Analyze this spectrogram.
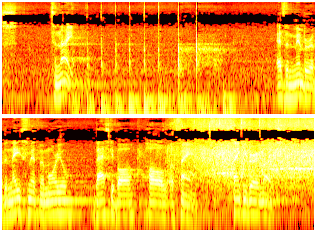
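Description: A man speaks with emotion into a microphone.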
